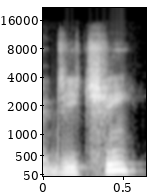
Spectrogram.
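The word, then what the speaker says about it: Dietschy: Do you know there is a YouTuber which is called Sarah Dici? Rhymes with peachy, apparently.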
